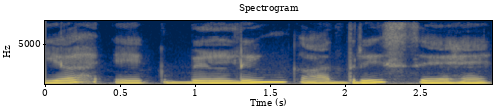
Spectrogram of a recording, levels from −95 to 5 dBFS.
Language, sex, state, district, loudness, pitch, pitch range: Hindi, female, Jharkhand, Garhwa, -12 LUFS, 235 Hz, 230-255 Hz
